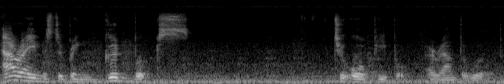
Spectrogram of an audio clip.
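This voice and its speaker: Man, ship's captain, mid-range voice, steady earnest explaining, loud rumble under the recording. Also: a little slow. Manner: earnest, explanatory, with frequent uh fillers. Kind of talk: documentary interview. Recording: noisy background rumble.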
